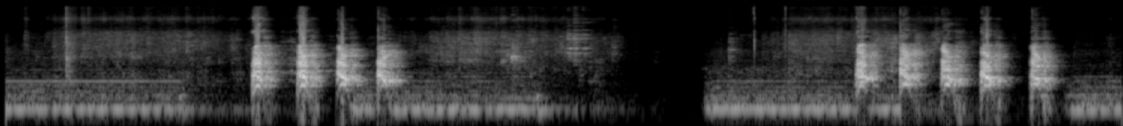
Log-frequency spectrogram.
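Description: A Rottweiler puppy gives two quick bursts of sharp, fairly high barks over a steady low hum.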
